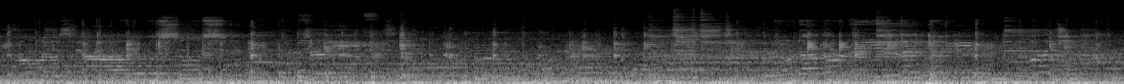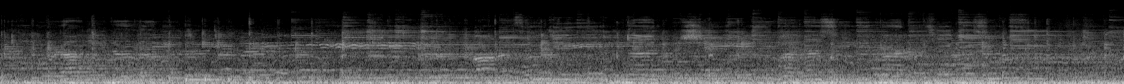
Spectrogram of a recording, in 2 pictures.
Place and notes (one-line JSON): {"title": "beijing, huan jin, vergnügungsviertel", "description": "beijing cityscape - night atmosphere at hun jin, lakeside touristic funpark, with live music bars playing music parallel all outside - place maybe not located correctly -please inform me if so\nproject: social ambiences/ listen to the people - in & outdoor nearfield recordings", "latitude": "39.92", "longitude": "116.38", "altitude": "52", "timezone": "GMT+1"}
